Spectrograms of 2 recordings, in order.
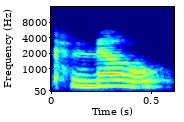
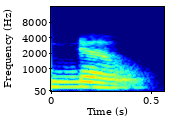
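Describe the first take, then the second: First: The K sound is pronounced at the start. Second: The K sound is silent at the start. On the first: The speaker calls it wrong. "Jadi bukan know" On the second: The speaker calls it right. "huruf K-nya silent aja"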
